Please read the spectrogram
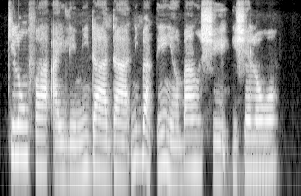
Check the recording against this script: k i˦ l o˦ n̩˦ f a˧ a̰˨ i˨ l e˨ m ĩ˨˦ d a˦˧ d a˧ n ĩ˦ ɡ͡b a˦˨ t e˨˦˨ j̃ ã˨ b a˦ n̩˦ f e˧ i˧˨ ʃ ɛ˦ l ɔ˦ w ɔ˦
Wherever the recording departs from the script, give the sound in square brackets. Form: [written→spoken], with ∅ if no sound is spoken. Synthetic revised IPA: k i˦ l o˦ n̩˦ f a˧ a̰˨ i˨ l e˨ m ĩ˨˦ d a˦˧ d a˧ n ĩ˦ ɡ͡b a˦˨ t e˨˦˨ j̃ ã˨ b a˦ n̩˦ [f→ʃ] e˧ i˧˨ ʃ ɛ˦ l ɔ˦ w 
